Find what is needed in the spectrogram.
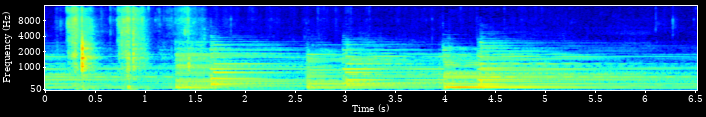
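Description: Background piano music: soft sustained chords that change every second or so. Two short sharp knocks come about a third of a second in and just under a second in.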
